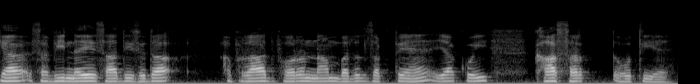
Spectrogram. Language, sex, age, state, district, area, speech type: Urdu, male, 60+, Delhi, South Delhi, urban, spontaneous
